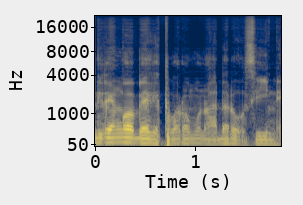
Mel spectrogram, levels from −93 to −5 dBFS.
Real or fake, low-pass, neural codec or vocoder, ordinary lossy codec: fake; none; codec, 44.1 kHz, 7.8 kbps, Pupu-Codec; none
